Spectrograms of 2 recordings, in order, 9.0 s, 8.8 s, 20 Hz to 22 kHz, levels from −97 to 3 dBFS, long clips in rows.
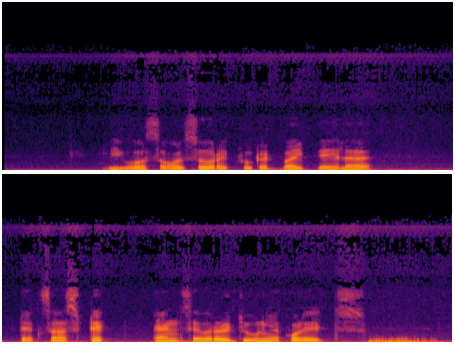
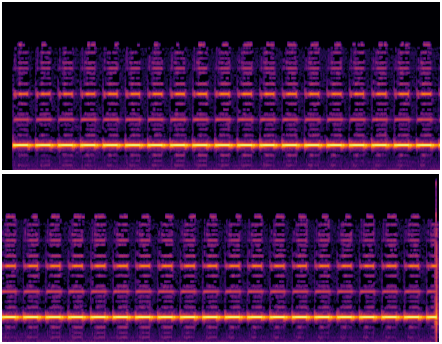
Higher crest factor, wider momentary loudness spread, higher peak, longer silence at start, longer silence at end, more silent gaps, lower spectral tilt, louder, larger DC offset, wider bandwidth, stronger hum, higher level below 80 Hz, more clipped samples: first, 22 dB vs 6 dB; first, 10 LU vs 1 LU; about the same, -2 dBFS vs 0 dBFS; first, 1 s vs 0.1 s; about the same, 0 s vs 0 s; neither; first, -7.5 dB/octave vs 6.5 dB/octave; second, -23 LUFS vs -3 LUFS; neither; about the same, 16 kHz vs 16.5 kHz; neither; first, -36 dBFS vs -64 dBFS; neither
